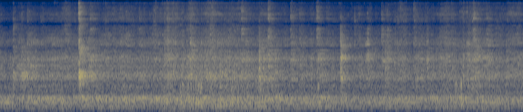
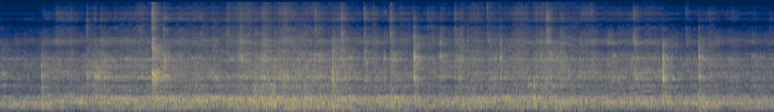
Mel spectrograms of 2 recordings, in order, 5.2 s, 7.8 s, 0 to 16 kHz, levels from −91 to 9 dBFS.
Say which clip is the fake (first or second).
second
